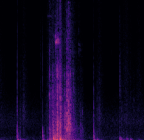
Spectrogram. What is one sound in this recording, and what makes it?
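A door swings open with a loud creak.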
